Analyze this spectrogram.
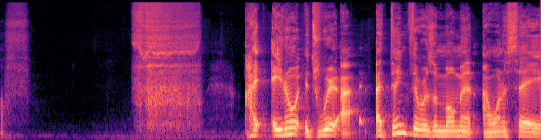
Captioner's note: exhales sharply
